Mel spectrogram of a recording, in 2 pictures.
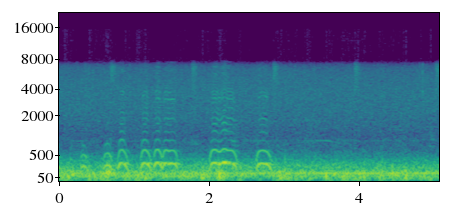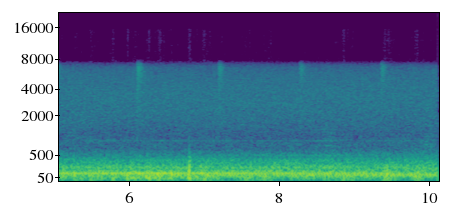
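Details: Great horned owls at a nest tree in January courting season, live cam recording: a rapid run of softer, repeated hoots in the first three seconds, then only steady low rumble.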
